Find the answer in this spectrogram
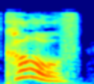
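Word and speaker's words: Cobh: Cove, the Titanic's last port of call, pronounced Cove, this harbor town in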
